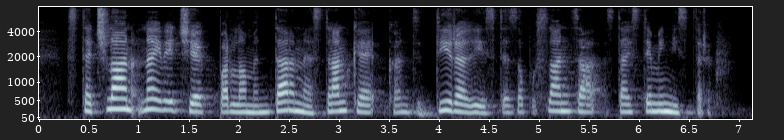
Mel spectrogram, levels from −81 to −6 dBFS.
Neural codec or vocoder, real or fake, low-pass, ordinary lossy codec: codec, 16 kHz, 0.5 kbps, X-Codec, HuBERT features, trained on LibriSpeech; fake; none; none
